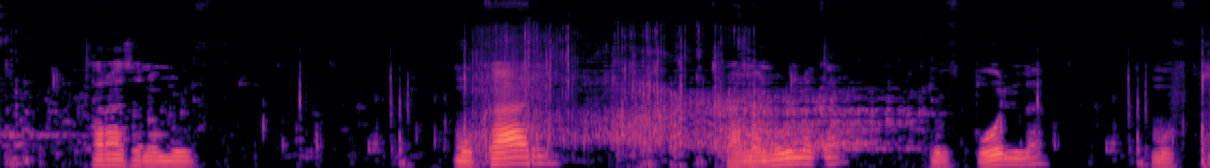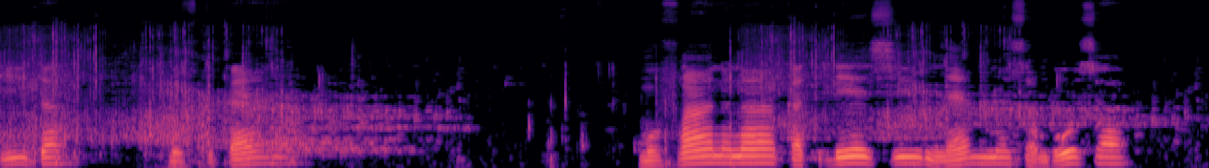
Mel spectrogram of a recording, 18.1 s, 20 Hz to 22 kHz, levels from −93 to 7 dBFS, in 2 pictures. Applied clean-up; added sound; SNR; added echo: classical method Wiener filter.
